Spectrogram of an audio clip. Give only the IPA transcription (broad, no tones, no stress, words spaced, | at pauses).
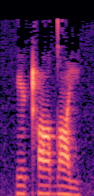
ɪʈʰɒdˤi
